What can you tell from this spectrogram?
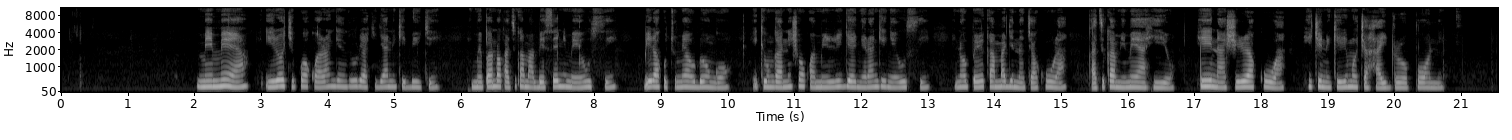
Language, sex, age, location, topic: Swahili, female, 18-24, Dar es Salaam, agriculture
